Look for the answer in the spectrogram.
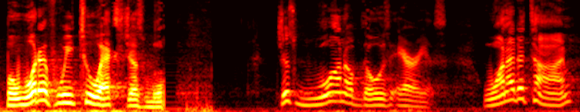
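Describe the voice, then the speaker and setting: A middle-aged man from the Bahamas, giving an energetic conference presentation and asking the audience questions. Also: mid-range voice, a little slow. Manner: energetic, engages audience with questions and shows of hands. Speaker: conference speaker. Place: large conference hall. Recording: long hall reverb.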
